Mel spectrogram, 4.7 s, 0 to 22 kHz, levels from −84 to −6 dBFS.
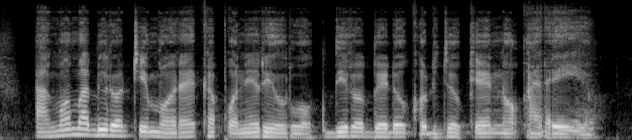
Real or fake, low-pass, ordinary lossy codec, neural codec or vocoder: fake; none; none; codec, 44.1 kHz, 1.7 kbps, Pupu-Codec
